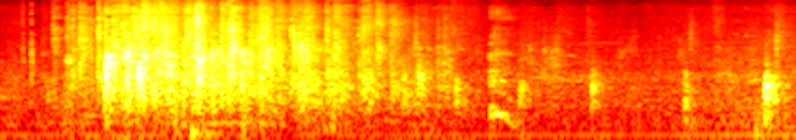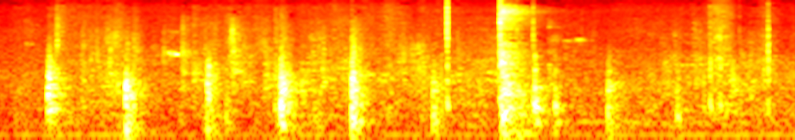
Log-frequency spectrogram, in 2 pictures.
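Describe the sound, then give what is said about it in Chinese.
Warm applause at a lecture at Xiamen University's School of Food Science, welcoming Party Secretary Xiang Qi to give a welcome speech. It swells at the start, a dense crackling clatter of many hands for about three seconds, then fades into scattered taps and knocks, with no voices. “首先请允许我们用热烈的掌声欢迎向奇书记致欢迎词并讲话。”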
